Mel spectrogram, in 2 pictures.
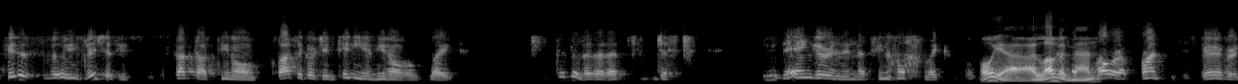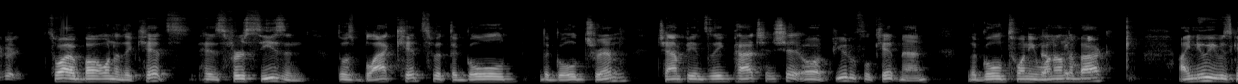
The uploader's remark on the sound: Over the phone this week while practicing social distancing and self-isolation due to coronavirus.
